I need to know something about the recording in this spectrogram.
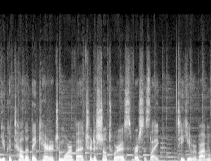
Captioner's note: none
